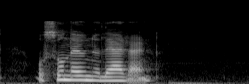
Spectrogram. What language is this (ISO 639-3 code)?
fao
